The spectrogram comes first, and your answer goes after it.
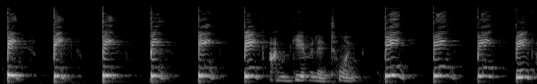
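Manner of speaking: high, loud bink punches; punch sound effects. Retold or imitated. Retelling the fight, loud squeaky punch noises.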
